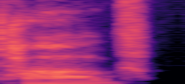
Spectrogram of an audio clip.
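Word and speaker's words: ת: And then the final letter is tav. And that's a t again like the uh English word toy beginning with with that.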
